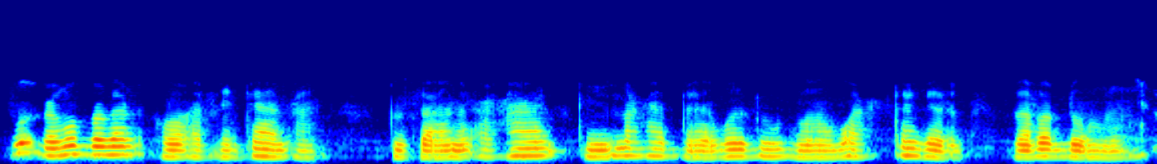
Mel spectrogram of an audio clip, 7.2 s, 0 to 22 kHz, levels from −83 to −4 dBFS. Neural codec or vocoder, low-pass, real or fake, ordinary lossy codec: autoencoder, 22.05 kHz, a latent of 192 numbers a frame, VITS, trained on one speaker; 3.6 kHz; fake; none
